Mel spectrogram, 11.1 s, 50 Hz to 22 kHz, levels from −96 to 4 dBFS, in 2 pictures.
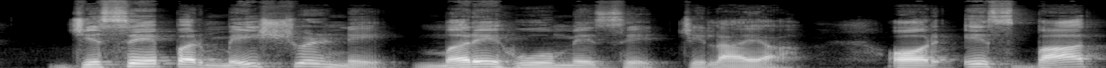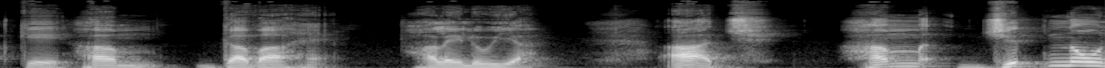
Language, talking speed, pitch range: English, 105 wpm, 100-140 Hz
